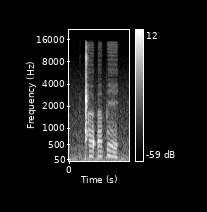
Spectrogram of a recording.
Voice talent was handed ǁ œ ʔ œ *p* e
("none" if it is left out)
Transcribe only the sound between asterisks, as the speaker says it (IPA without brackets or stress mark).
p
